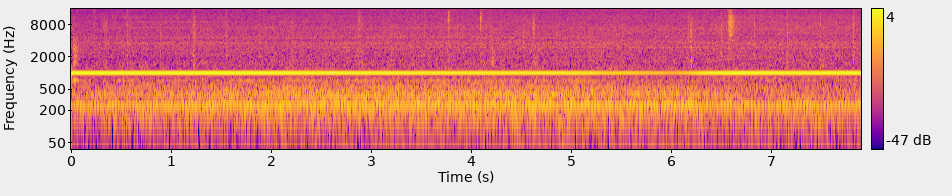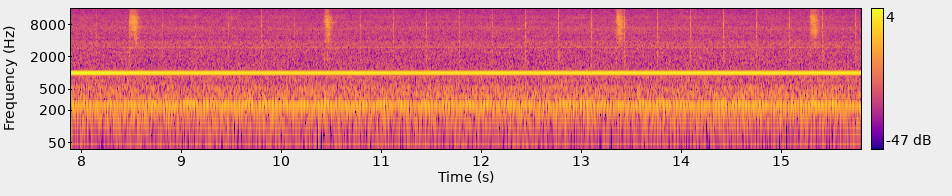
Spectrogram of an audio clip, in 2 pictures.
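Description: Steady 1 kHz reference tone played back from an MRL test tape on an Otari MTR-90 Mark III multitrack tape machine, the level the repro gain is set to read 0 VU against. A low hum runs beneath the tone.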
